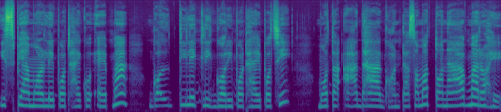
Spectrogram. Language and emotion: Nepali, fearful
